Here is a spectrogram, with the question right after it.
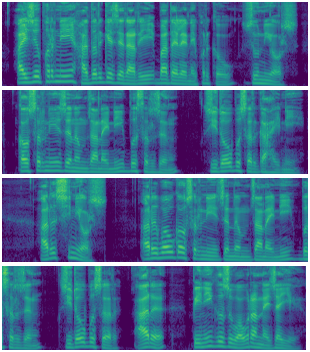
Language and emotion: Bodo, neutral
